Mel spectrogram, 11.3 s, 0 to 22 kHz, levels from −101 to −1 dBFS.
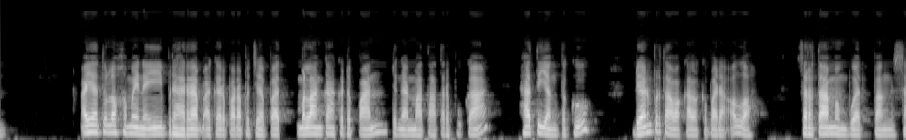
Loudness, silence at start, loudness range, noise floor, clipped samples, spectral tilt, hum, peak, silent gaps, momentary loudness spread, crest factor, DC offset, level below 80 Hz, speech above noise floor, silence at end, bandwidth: -24 LUFS; 0 s; 3 LU; -58 dBFS; under 0.1%; -8.5 dB/octave; none; -6 dBFS; none; 7 LU; 20 dB; under 0.1%; -62 dBFS; 34 dB; 0 s; 7 kHz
